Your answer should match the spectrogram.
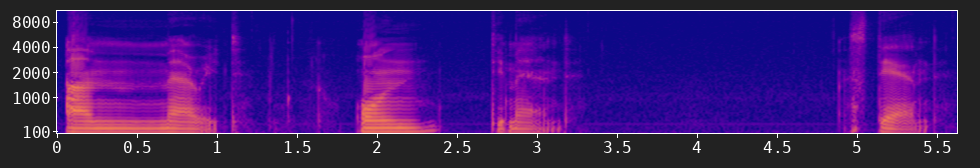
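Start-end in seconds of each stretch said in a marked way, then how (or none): none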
